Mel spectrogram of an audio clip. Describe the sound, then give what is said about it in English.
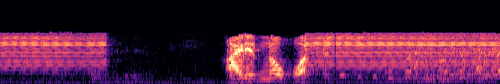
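A harsh, steady electric door buzzer drones for about a second, stops, then a brief voice cuts in before the buzzer returns and holds loudly to the end. “There's the door buzzing.”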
